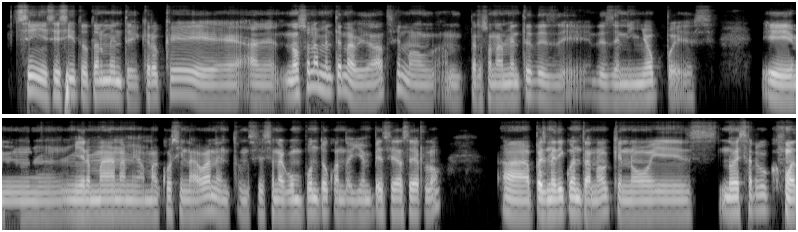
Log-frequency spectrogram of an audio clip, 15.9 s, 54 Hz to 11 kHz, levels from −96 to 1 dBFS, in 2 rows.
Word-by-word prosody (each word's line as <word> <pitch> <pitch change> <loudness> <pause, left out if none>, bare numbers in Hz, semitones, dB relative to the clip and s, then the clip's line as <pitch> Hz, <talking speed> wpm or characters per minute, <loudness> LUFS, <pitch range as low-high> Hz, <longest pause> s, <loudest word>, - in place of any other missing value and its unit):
Sí, 155 -6 +3
sí, 135 +1 +1
sí, 145 -4 +2
totalmente. 130 -4 -1
Creo 120 0 -3
que, 115 -7 0
eh, - - -3
ah, 110 0 -3
no 140 +2 +2
solamente 175 -3 0
Navidad, 115 -5 -1
sino, 115 - -5 0.3
am, 110 -1 -11
personalmente 115 +3 -2
desde 120 +1 -6
desde 115 -3 -5
niño, 115 +2 -1
pues, - - -8 0.4
em, 110 -1 +1
mi 115 0 +2
hermana, 115 0 +3
mi 115 0 -3
mamá 110 0 -3
cocinaban, 125 +2 +1
entonces, 115 0 -7
en 115 - 0
algún 115 +1 +1
punto 125 0 +1
cuando 115 0 -4
yo 110 0 -4
empecé 115 +2 0
a - - +4
hacerlo, 120 0 -1 0.6
ah, 110 -3 +5
pues - - +8
me 120 0 +6
di 125 - +4
cuenta, 125 -4 +4
¿no?, 125 +4 0
que 125 - -1
no 110 0 +1
es 115 0 -1
no 130 0 +4
es 125 0 +3
algo 140 0 -1
como 120 -4 +6
115 Hz, 175 wpm, -24 LUFS, 110-125 Hz, 0.6 s, pues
